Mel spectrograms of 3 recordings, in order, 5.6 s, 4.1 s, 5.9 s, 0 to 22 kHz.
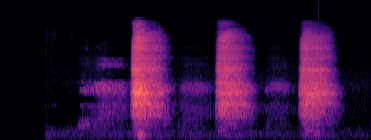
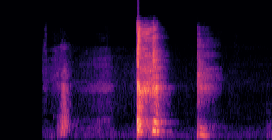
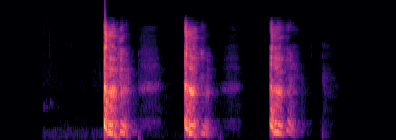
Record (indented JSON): {
  "exhalation_length": "5.6 s",
  "exhalation_amplitude": 12304,
  "exhalation_signal_mean_std_ratio": 0.38,
  "cough_length": "4.1 s",
  "cough_amplitude": 32767,
  "cough_signal_mean_std_ratio": 0.23,
  "three_cough_length": "5.9 s",
  "three_cough_amplitude": 32767,
  "three_cough_signal_mean_std_ratio": 0.25,
  "survey_phase": "beta (2021-08-13 to 2022-03-07)",
  "age": "18-44",
  "gender": "Female",
  "wearing_mask": "No",
  "symptom_cough_any": true,
  "symptom_runny_or_blocked_nose": true,
  "symptom_onset": "3 days",
  "smoker_status": "Never smoked",
  "respiratory_condition_asthma": false,
  "respiratory_condition_other": false,
  "recruitment_source": "Test and Trace",
  "submission_delay": "1 day",
  "covid_test_result": "Positive",
  "covid_test_method": "ePCR"
}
